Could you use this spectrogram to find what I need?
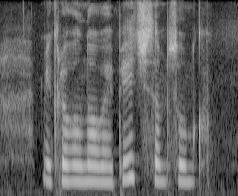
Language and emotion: Russian, neutral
